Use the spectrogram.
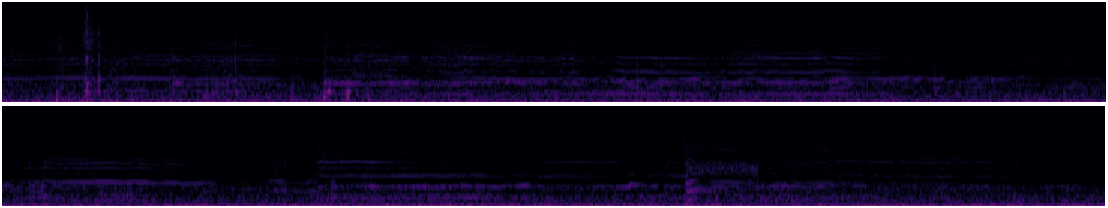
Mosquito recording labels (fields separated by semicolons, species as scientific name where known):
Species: Culex quinquefasciatus; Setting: cup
